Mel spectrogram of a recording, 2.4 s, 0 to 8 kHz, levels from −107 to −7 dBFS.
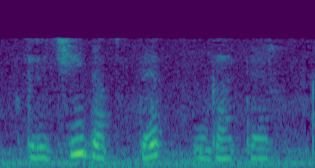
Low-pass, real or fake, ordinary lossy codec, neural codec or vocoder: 7.2 kHz; real; AAC, 16 kbps; none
